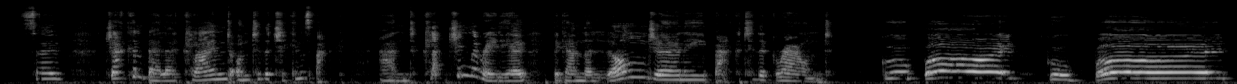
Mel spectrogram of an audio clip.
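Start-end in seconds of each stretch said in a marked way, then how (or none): 8.8-12.2 very loud, stretched-out, drawn-out holler. A giant waves his handkerchief as his friends leave, hollering. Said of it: "hollered the giant".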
